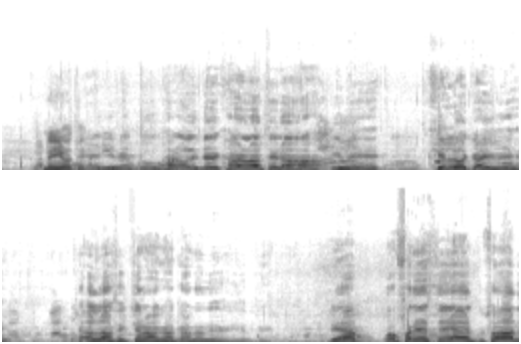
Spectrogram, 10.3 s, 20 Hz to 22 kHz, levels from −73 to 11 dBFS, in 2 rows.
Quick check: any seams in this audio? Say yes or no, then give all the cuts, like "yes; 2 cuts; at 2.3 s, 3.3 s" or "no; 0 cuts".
yes; 1 cut; at 0.9 s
